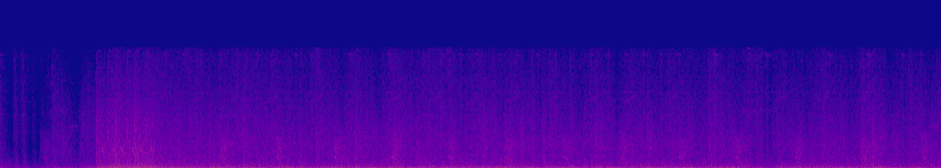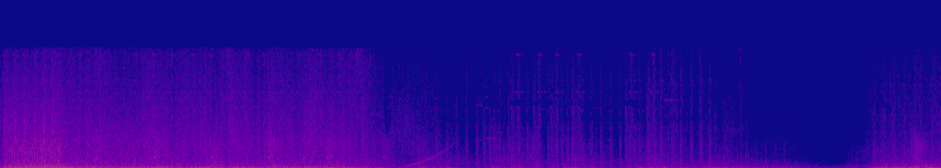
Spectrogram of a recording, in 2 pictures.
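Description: Game spell effects blast and crackle rapidly.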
